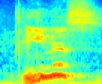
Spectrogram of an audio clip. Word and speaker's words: Enis: like that like obviously your last name rhymes with dinosaur I mean penis yeah hey I had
